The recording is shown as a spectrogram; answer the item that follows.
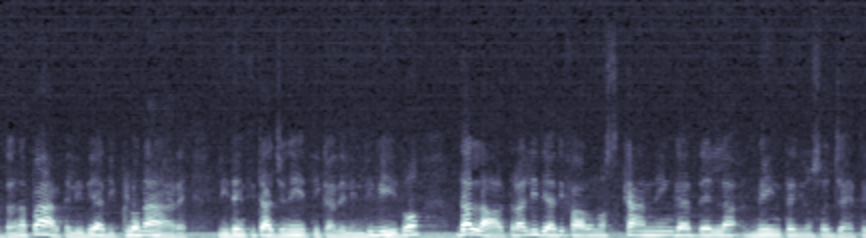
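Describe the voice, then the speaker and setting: Male expert, articulate explanatory interview delivery, slightly high voice over clearly noisy ambience. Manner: articulate, lecturing. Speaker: expert commentator on biotechnology.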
